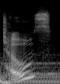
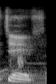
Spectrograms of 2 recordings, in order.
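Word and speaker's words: Toews: We're going to have Cale Makar and Devon Toes. Is that how you pronounce it? Is it Toes? Yeah. I think it's Taves.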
